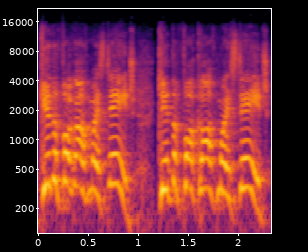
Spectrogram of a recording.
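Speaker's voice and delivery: high, loud furious yell. Retold or imitated. Sound guy chasing a frat guy offstage, furious high yell. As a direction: roar it at the intruder. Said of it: "He's like".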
